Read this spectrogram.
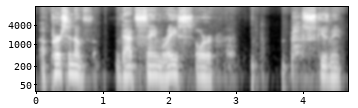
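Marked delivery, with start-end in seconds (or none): none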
